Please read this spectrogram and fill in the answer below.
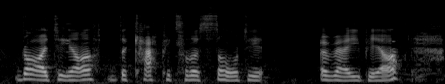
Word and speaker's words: Riyadh: Excuse my pronunciation, just say, but it's Riyadh, the capital of Saudi Arabia.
